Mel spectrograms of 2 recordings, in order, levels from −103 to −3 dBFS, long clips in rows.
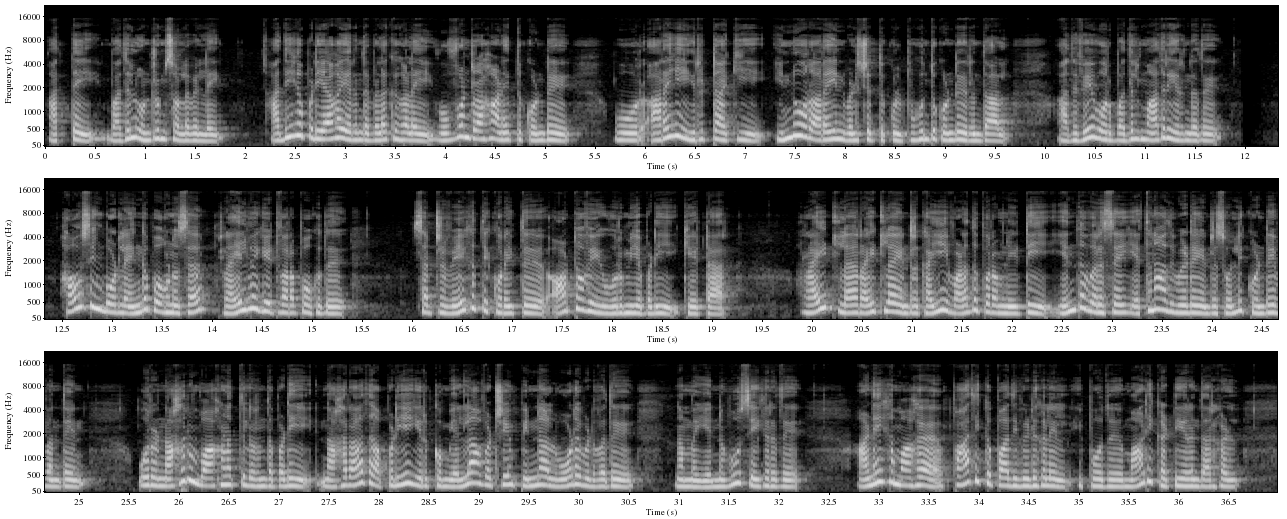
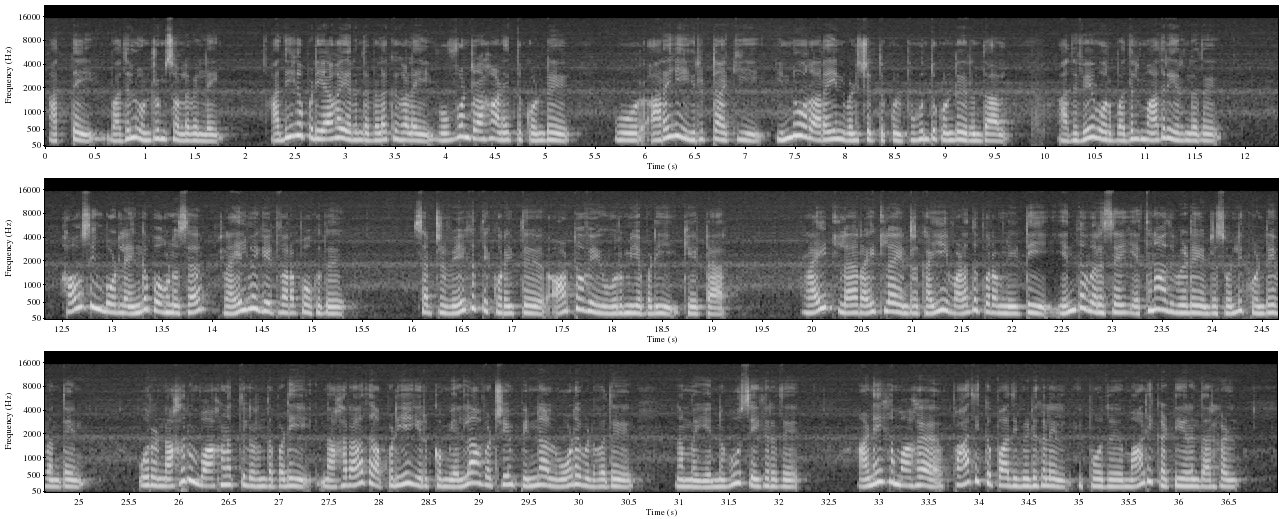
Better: first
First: none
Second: hiss; faint; throughout; 25 dB below the speech

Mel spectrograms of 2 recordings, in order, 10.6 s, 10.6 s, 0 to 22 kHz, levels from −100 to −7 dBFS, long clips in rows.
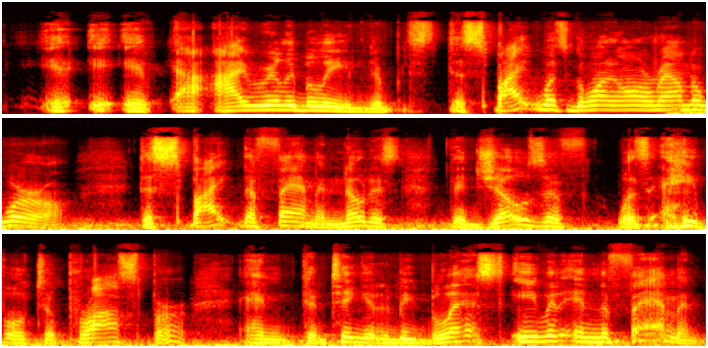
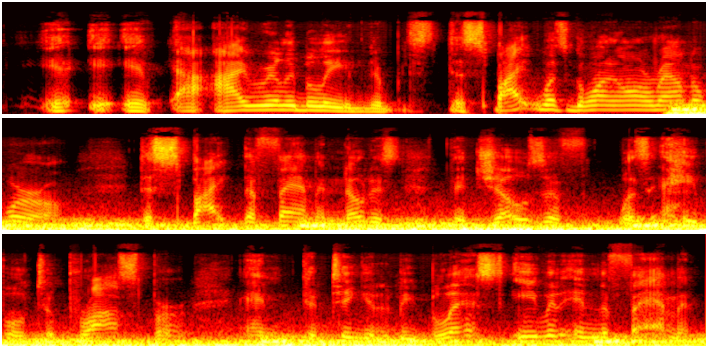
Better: first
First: low rumble; faint; from 3.5 s on; 25 dB below the speech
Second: low rumble; loud; from 3.5 s on; 2 dB below the speech

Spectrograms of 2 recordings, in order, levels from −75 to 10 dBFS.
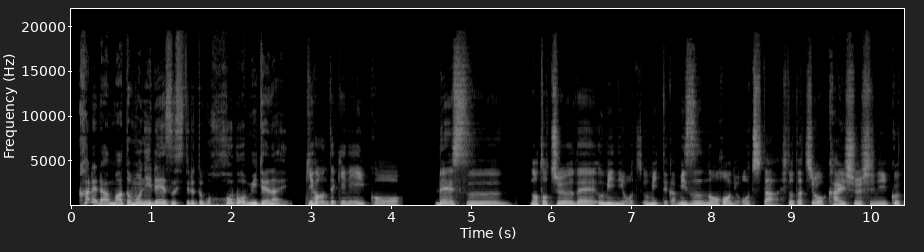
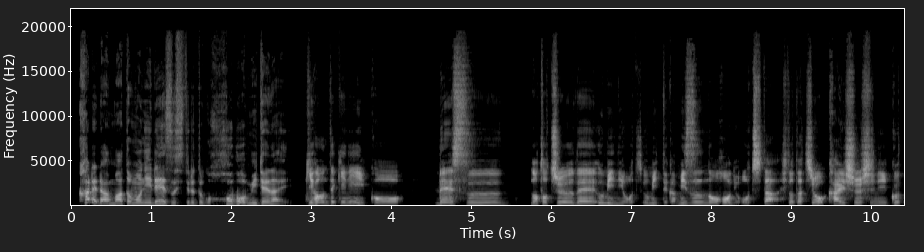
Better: first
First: none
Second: thin; very; fading below 850 Hz

